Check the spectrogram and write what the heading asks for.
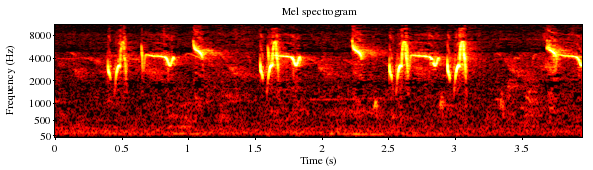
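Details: Bar-winged prinia, loud lively song used to tutor other birds: sharp chirps followed by level high whistled notes, in short phrases about every half second to a second.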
